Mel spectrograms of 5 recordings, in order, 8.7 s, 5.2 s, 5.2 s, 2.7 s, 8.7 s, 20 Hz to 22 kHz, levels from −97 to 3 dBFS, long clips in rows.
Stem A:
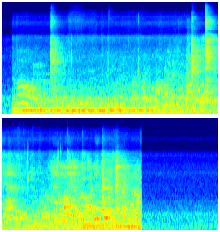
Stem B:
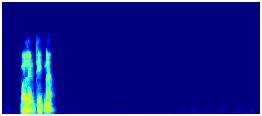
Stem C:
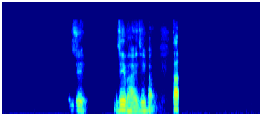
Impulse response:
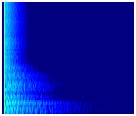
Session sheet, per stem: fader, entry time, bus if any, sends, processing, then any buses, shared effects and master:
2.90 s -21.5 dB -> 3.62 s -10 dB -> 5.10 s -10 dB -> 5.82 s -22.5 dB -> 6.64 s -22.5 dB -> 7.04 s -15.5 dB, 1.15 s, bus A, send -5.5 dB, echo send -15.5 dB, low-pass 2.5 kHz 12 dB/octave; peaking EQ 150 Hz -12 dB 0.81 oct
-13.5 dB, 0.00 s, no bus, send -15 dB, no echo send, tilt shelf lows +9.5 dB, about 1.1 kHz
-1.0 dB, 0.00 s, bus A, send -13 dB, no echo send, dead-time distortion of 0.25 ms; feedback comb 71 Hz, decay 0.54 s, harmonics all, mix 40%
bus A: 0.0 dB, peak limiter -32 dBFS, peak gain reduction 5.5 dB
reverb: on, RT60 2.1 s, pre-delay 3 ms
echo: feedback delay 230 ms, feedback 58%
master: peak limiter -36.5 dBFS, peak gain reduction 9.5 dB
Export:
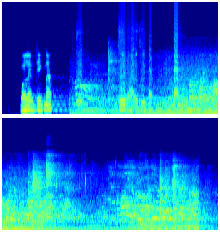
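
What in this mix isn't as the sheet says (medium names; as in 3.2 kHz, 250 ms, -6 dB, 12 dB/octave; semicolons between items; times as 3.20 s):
stem C: send off; master: missing peak limiter -36.5 dBFS, peak gain reduction 9.5 dB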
